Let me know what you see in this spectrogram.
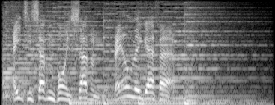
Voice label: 87.7 bfm, ripple bed; bailrigg fm; bfm jingles ads RSL 1994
